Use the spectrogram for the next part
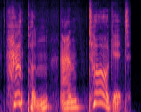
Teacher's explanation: Both of these words are actually a bit unusual because the stress is on the first syllable of the word. The stress is on the hap bit of happen and the tar bit of target.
